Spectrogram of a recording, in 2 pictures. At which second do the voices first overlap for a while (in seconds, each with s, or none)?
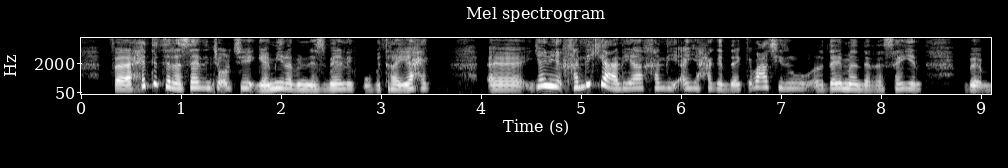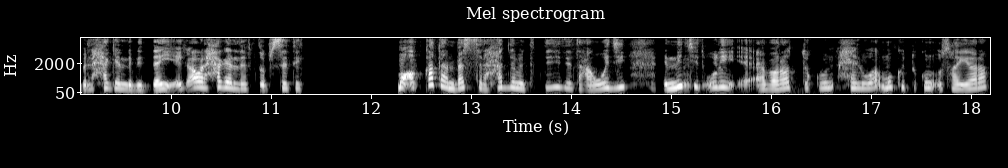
none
